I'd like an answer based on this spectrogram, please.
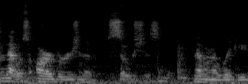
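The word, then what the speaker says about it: Socs: the entire book, and there's every chance you're going to start pronouncing it as socks instead of socius, which is fine. I'm used to it. But it's called socius because it's short for the word socials.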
